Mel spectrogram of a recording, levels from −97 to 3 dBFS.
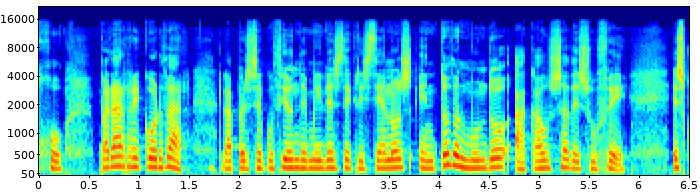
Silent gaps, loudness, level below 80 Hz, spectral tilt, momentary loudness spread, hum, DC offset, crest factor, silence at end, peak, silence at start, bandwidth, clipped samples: none; -19 LUFS; -54 dBFS; -6 dB/octave; 9 LU; none; under 0.1%; 16 dB; 0.05 s; -2 dBFS; 0 s; 15.5 kHz; under 0.1%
